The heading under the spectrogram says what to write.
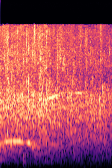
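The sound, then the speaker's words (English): A live audience at the Sugar Club in Dublin applauds steadily for Jason McAteer, Shay Gibbon and Niall Quinn, a dense wash of many hands clapping at an even, loud level throughout with no voices standing out. “Round of applause, please, for Jason McAteer, Shay Gibbon and Niall Quinn.”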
